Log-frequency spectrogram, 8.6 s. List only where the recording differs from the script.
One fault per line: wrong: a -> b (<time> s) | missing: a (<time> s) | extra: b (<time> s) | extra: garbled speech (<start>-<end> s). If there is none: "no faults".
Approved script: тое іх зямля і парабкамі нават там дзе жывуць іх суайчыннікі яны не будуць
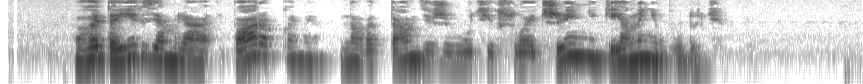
wrong: тое -> гэта (0.8 s)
